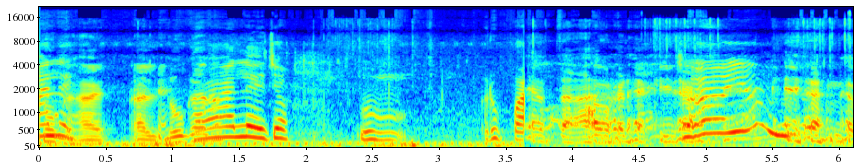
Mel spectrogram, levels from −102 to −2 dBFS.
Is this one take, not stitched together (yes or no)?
no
